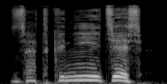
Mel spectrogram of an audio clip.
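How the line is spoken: Hiss. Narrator (Russian): прошипела Беттани

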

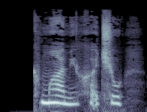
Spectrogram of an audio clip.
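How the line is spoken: Muffled breathy girl's voice. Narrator (Russian): выдохнула девчонка, пряча лицо в коленях

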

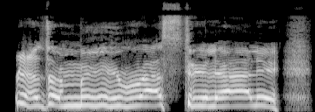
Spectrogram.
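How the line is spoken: Near-tearful moan. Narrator (Russian): чуть не плача простонал Билл

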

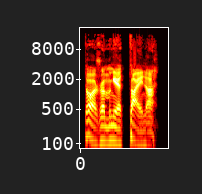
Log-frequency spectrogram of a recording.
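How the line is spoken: Dismissive snort. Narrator (Russian): Фыркнул Торин

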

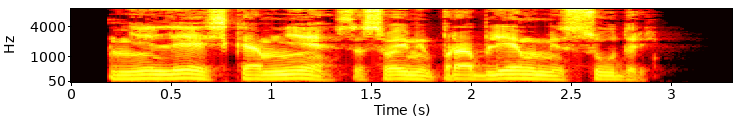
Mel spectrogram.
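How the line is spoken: Grumbling. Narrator (Russian): пробурчал Краннан

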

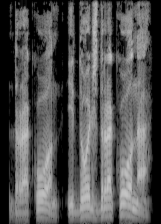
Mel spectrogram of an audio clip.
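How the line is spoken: Growled. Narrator (Russian): рыкнул Сфайрат

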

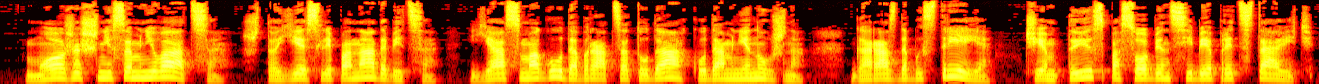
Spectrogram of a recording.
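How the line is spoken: Growling. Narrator (Russian): прорычал он

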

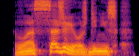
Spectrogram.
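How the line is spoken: Through gritted teeth. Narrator (Russian): процедил представитель

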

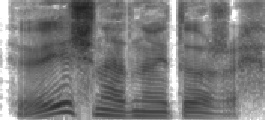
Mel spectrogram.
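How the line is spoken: Sighing. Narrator (Russian): вздохнул Ульф

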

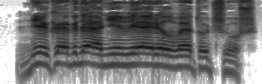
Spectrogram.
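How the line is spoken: Grumbled. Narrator (Russian): проворчал Гуляш

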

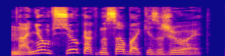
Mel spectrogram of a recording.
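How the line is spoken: Irritated. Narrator (Russian): раздраженно ответил черный конь

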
